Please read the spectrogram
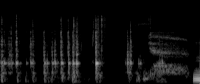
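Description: Quick, irregular clicking of computer keyboard keys: about a dozen fast taps packed into the first second.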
